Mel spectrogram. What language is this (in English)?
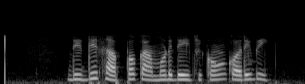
Odia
